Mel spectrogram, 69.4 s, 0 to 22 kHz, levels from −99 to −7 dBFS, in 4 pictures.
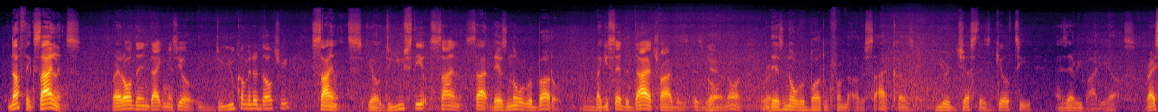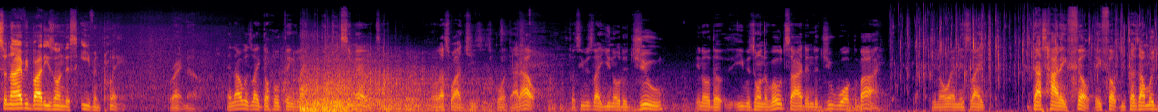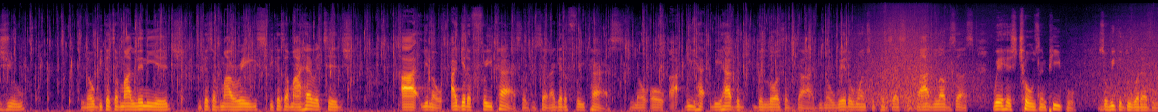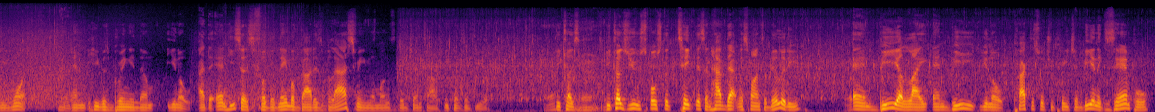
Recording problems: rain or running water; noticeable; throughout; 10 dB below the speech

